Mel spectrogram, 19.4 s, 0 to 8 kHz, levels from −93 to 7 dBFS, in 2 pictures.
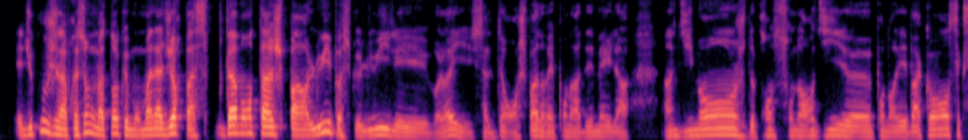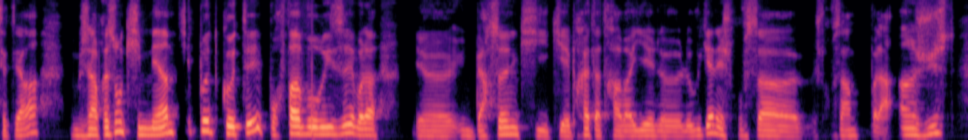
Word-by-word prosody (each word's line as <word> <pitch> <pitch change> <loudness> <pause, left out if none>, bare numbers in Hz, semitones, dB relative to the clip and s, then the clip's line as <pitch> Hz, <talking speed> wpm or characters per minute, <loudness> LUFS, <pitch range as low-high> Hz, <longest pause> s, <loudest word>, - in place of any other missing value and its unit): et 120 - -4
du 145 +3 -1
coup, 220 - 0
j'ai 150 -7 +2
l'impression 135 +7 +2
que - - 0
maintenant 150 +4 +2
que 150 - 0
mon 120 -2 -2
manager 135 +6 +5
passe 120 - -1
davantage 160 +1 +5
par 120 0 +3
lui, 155 +11 +2
parce 120 -8 -3
que 115 - -7
lui, 120 +5 0
il 115 -4 -3
est 95 -2 -4
voilà, 90 +7 -4
il 95 -8 -6
ça 90 - -11
le 85 - -13
dérange 95 +3 -9
pas 120 0 -1
de - - -4
répondre 100 0 -8
à 95 - -6
des 100 +2 -9
mails 105 -1 -8
à 90 -2 -9 0.3
un 110 - -7
dimanche, 125 +3 0
de 105 - -6
prendre 120 +2 -8
son 115 +2 -11
ordi, 115 +1 -5
heu, 105 -1 -2
pendant 105 -1 -8
les 105 0 -4
vacances, 125 +6 -2
et - - -8
cetera. 120 - -2 0.3
Donc, 120 - -8
j'ai 120 +4 0
l'impression 145 +10 +3
qu'il 140 - -2
me - - 0
met 135 +1 +4
un 165 +5 +6
petit 190 +2 -15
peu 215 +2 +5
de - - -12
côté 165 - +5
pour 130 - -8
favoriser 150 0 +5
voilà, 130 -6 +3 0.4
heu, 110 -1 -5
une 115 -2 -10
personne 145 +6 0
qui 115 -5 -8
qui 115 - -5
est 110 - -1
prête 135 +3 -2
à - - -1
travailler, 110 +1 -2
le 105 -1 -4
le 105 0 -5
week-end, 120 +10 0
et 145 - 0
je 120 - -8
trouve 115 - -14
ça, 110 -2 -1
heu, 95 -3 -12
je 95 - -19
trouve 110 - -20
ça 115 -2 -5
un - - -7
p - - -16
voilà, - - -5
injuste, 135 +5 -2
120 Hz, 250 wpm, -22 LUFS, 110-145 Hz, 0.4 s, un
